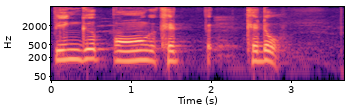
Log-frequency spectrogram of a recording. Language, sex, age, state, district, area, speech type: Punjabi, male, 45-60, Punjab, Amritsar, rural, read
